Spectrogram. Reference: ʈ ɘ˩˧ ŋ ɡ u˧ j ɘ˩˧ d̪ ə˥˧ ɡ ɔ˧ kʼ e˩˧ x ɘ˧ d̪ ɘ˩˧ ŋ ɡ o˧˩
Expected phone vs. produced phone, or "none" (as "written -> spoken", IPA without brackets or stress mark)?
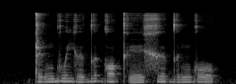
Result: none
